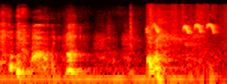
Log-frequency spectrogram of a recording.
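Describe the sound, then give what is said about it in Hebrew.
A human voice imitates a tiny baby bird chick, first with a few low vocal sounds and then with three quick, high-pitched chirps near the end. “גוזל קטן, תעשה לנו גוזל קטן”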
